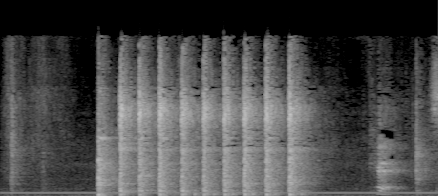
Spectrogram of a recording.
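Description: A spatula scrapes and taps against a metal mixing bowl.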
